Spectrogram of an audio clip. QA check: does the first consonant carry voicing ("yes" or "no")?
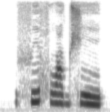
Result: no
